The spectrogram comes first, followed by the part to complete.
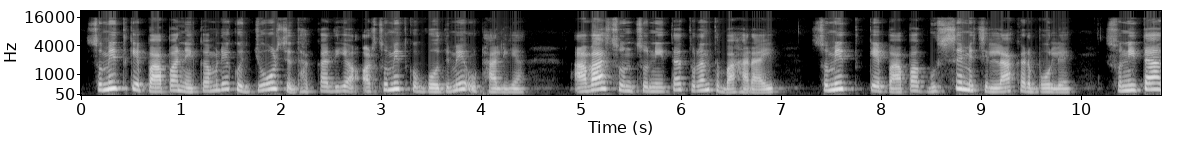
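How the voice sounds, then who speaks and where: Even-voiced woman reading a moral tale. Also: medium pitch. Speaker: storyteller. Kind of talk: scripted narration of a moral story.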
